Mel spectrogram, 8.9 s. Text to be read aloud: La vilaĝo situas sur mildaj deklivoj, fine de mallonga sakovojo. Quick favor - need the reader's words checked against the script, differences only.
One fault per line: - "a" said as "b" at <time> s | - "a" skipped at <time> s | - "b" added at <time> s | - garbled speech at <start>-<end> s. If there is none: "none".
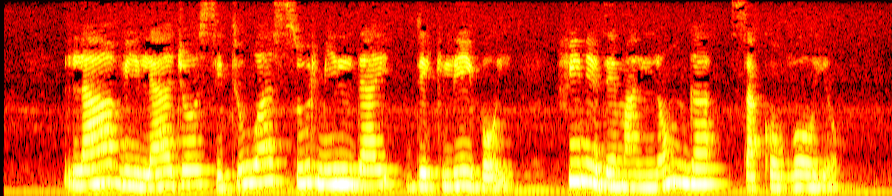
none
